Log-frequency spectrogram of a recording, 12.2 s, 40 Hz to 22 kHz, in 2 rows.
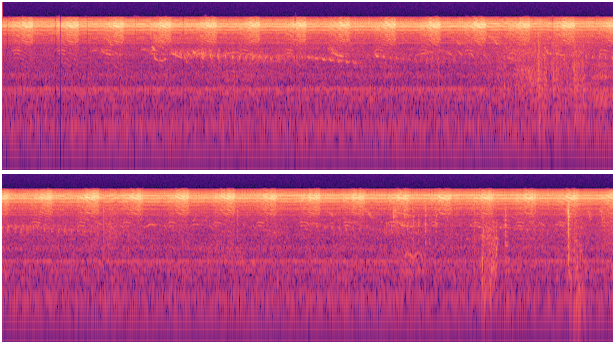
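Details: Insect heard from a parked safari vehicle at a wildlife sighting at sunset in December 2014, among elephants; a very high, steady buzz pulsing about twice a second, with low engine-like rumble and scattered clicks and rustles.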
